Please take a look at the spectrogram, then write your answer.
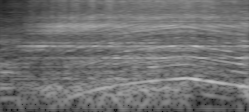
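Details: Multi-purpose blender after tightening the loose jar and its safety interlock pin, running with water: smooth whirring motor that swells slightly in pitch and settles, no grinding or rattle; runs normally.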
